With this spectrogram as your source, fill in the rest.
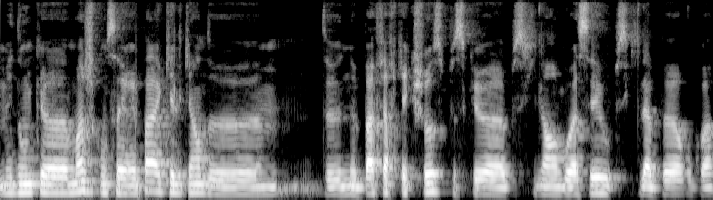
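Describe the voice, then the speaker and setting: A man of medium pitch with a dark, mellow tone, fairly even intonation and a moderate pace. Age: 20s. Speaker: data scientist and startup co-founder. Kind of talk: interview. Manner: halting, many repetitions.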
